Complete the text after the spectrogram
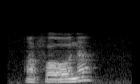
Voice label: "fahne", Alsace

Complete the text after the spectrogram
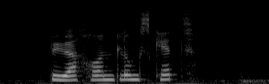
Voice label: "buechhandlungskett", alsace

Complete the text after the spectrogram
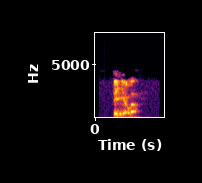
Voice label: "beerla", alsace

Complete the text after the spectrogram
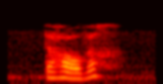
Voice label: "hawer", alsace

